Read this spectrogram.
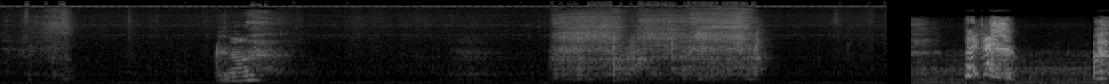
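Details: Male: a forceful sneeze with a sharp inward catch, then a long blast of nose blowing and another burst, with faint room noise; sneeze.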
